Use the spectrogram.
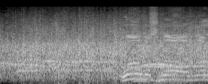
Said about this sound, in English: Long applause.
